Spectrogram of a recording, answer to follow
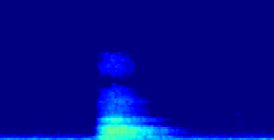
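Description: One deep breath from a woman holding a yoga stretch, heard faintly about a second in as a soft, breathy rush of air.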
